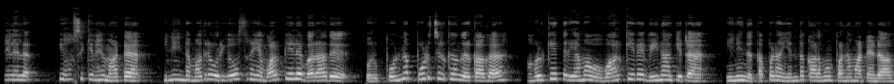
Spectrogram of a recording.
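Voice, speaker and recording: A man voicing young men, a caring brother and his friend, who give gentle, reassuring short replies in a spoken story. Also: high-pitched, fast, close to an everyday voice. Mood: remorseful.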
